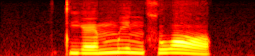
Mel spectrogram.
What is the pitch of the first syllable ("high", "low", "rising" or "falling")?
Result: rising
